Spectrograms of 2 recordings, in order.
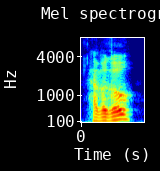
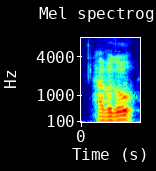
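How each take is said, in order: Both takes have the same delivery.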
